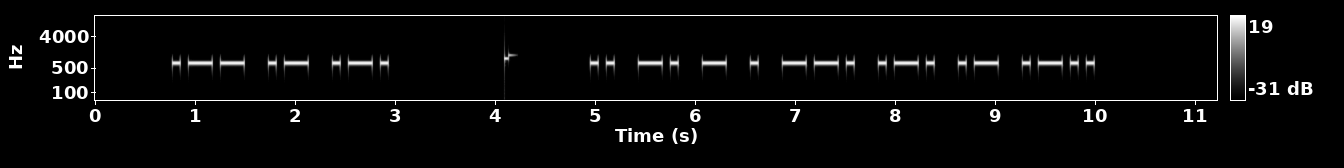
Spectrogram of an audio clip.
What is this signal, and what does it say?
Morse code, heard as a keyed tone, about 15 wpm, 700 Hz. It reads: WAR INTEGRAL
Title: Sets of 5 Words - New Word Drill - 15wpm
